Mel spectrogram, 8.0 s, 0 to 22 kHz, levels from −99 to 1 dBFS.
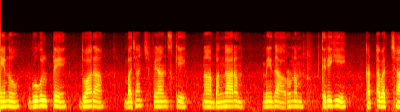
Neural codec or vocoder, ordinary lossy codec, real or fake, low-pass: codec, 16 kHz, 2 kbps, FunCodec, trained on Chinese and English, 25 frames a second; none; fake; none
